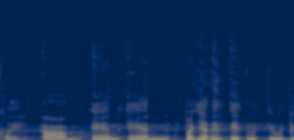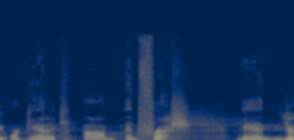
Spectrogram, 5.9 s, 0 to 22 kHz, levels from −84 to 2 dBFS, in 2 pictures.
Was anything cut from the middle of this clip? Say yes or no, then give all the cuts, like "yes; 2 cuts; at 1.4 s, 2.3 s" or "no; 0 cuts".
yes; 2 cuts; at 1.8 s, 3.7 s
